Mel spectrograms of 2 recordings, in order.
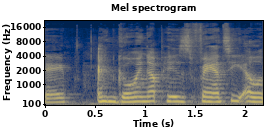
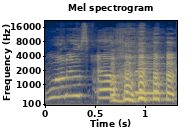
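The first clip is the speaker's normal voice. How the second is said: high, loud, laughing what-is-happening; a laughing shocked outburst at the screen; mock disbelief; 10 semitones higher, 5 dB louder than usual. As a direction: squeal it in baffled disbelief. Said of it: "And I was like".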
